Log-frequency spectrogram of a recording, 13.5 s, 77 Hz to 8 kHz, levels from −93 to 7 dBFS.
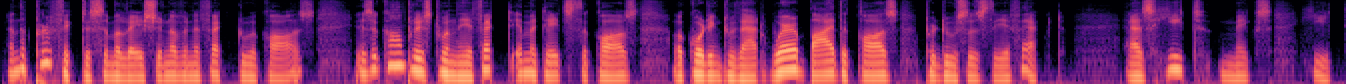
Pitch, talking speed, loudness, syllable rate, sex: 130 Hz, 140 wpm, -19 LUFS, 4.9 syllables/s, male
